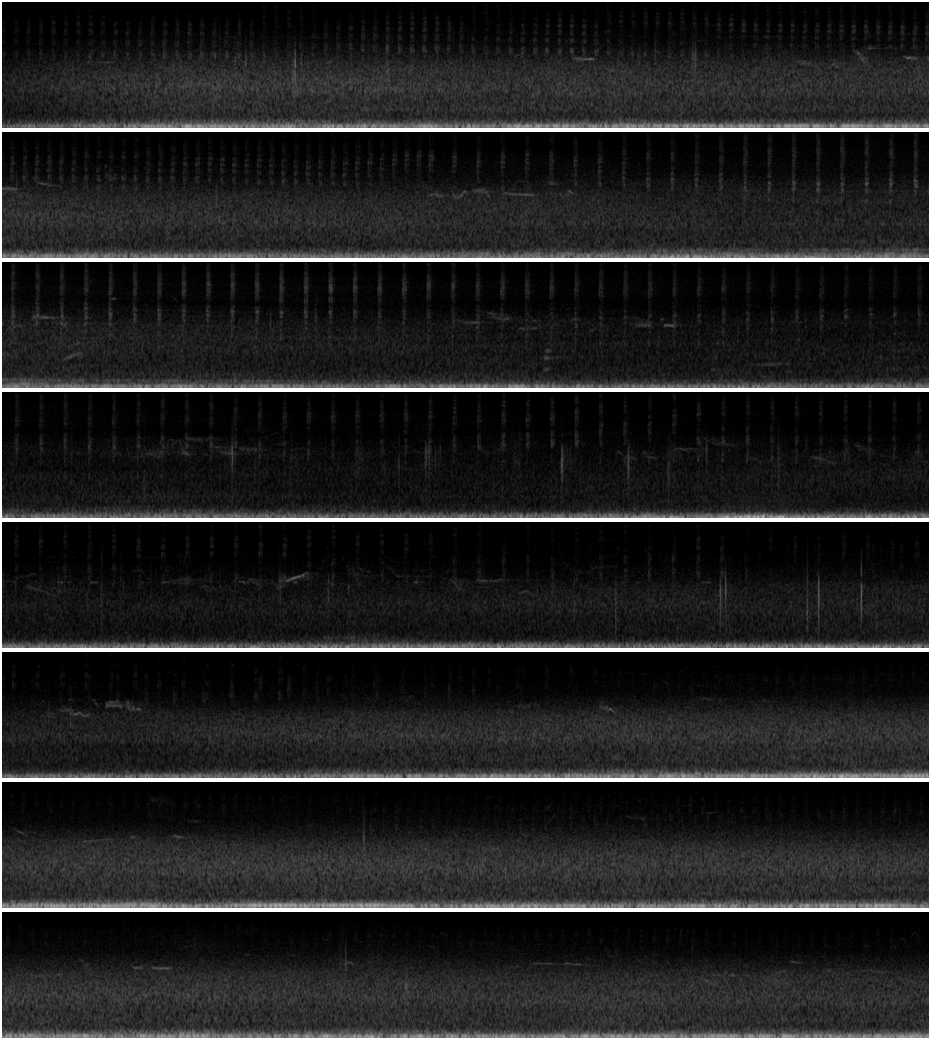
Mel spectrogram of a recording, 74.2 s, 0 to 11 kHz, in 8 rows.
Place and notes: botanischer garten, Berlin, Germany - irrigation
traffic noise, birds, sandy pathway
16 May 2013, 11:47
